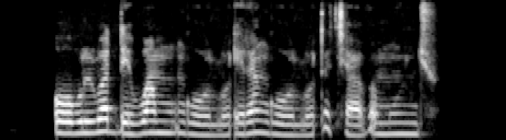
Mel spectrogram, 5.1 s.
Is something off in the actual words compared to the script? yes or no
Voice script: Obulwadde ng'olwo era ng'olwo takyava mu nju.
no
